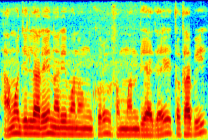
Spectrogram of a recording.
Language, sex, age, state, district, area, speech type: Odia, male, 45-60, Odisha, Kalahandi, rural, spontaneous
